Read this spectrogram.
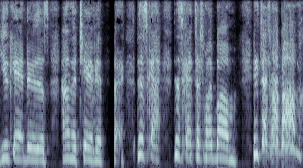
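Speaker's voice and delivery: very high, frantic, shrieking screaming. Retelling how a man was escorted out by security, imitating someone screaming. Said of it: "he got escorted out by security and he was screaming".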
